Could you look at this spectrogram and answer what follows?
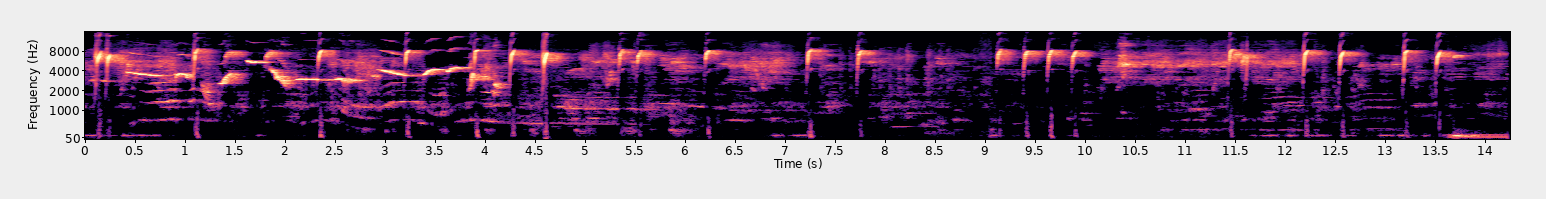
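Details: Small siri-siri singing a lively tutor song of tight, sharp 'shots': opening whistled slurs, then a long stream of high, piercing chirps and flicks, loosely spaced, often several notes a second.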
